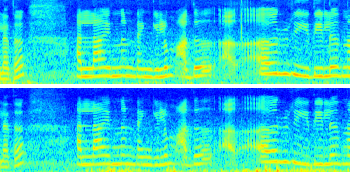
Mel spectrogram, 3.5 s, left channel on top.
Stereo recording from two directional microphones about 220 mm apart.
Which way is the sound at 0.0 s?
15° left (ahead or behind).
